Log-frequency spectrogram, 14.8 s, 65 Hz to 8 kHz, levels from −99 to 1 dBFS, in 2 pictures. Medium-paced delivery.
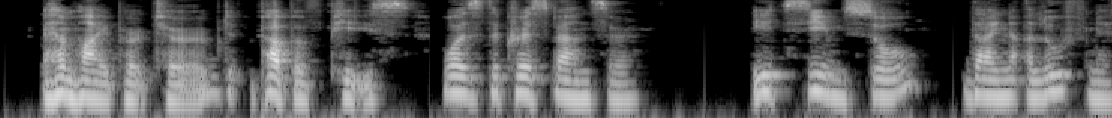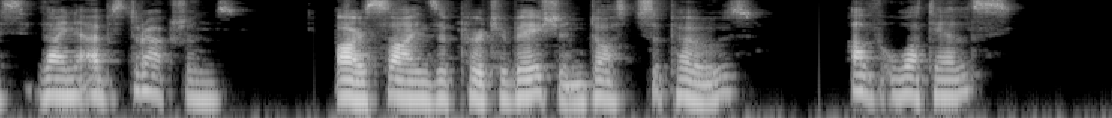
No: slow, 105 wpm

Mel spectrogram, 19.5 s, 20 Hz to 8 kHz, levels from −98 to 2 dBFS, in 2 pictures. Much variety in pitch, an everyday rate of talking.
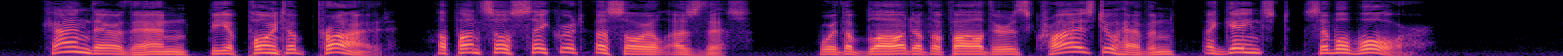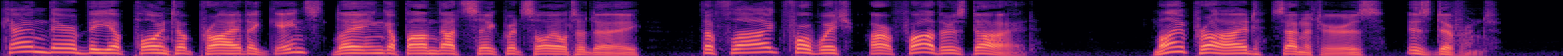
Yes: wide, 6.7 semitones; average, 165 wpm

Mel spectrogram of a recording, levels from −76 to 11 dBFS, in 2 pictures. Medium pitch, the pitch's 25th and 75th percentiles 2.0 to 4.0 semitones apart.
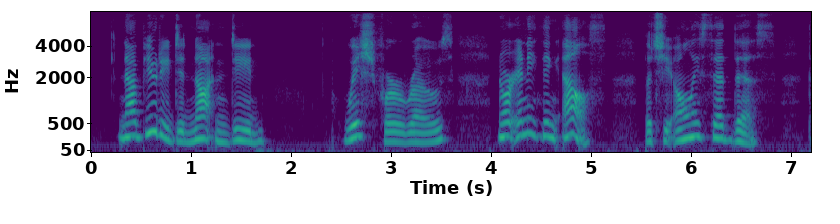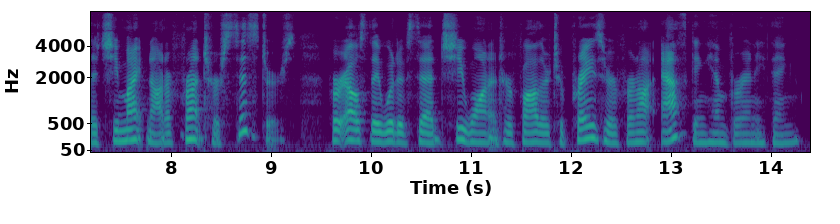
No: medium, 175 Hz; average, 4.8 semitones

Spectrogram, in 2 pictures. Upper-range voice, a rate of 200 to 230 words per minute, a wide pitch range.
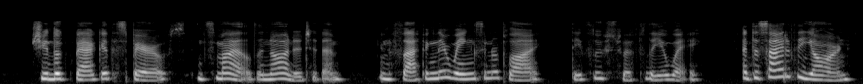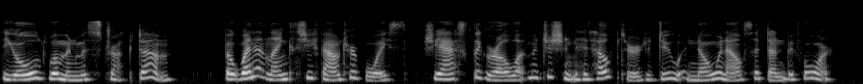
No: high, 240 Hz; fast, 205 wpm; average, 3.9 semitones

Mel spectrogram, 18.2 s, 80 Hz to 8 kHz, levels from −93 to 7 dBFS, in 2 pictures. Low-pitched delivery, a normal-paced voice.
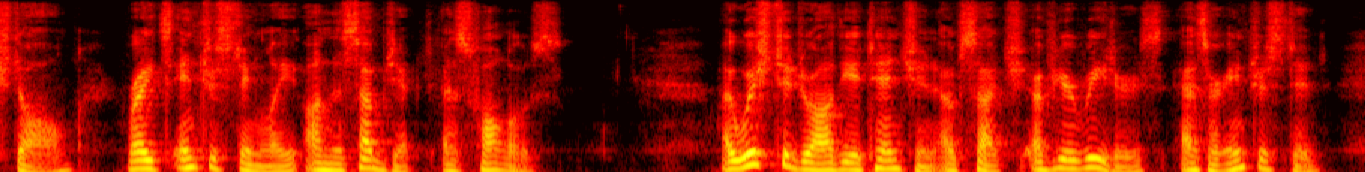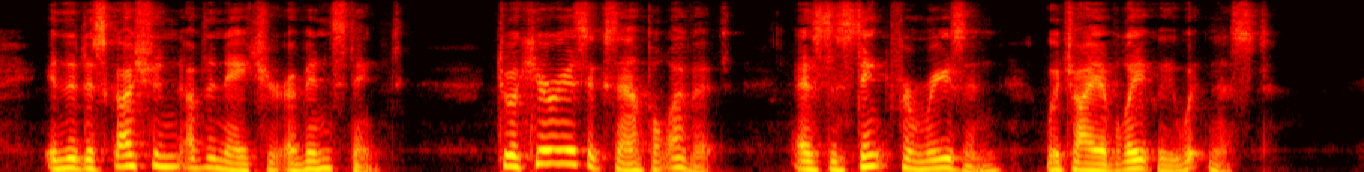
Yes: low, 130 Hz; average, 150 wpm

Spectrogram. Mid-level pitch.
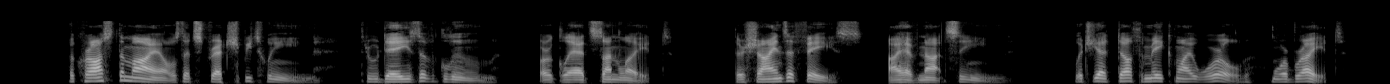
No: low, 125 Hz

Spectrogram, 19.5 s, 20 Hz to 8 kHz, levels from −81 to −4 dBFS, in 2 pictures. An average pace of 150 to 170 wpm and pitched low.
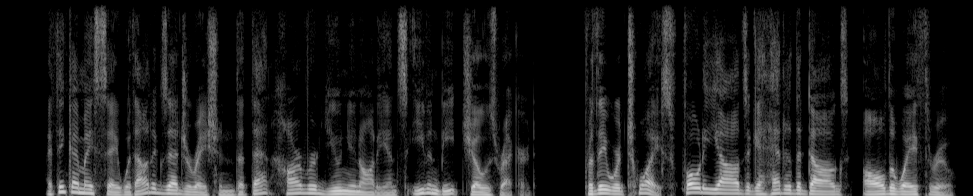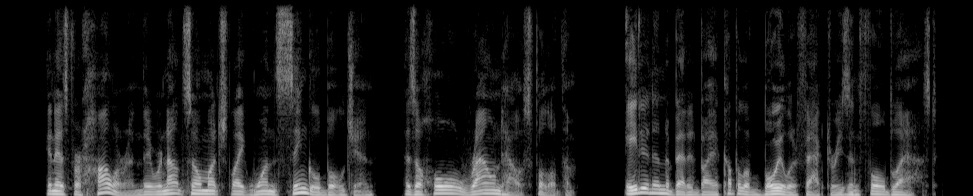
No: average, 195 wpm; low, 115 Hz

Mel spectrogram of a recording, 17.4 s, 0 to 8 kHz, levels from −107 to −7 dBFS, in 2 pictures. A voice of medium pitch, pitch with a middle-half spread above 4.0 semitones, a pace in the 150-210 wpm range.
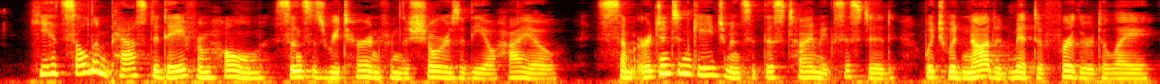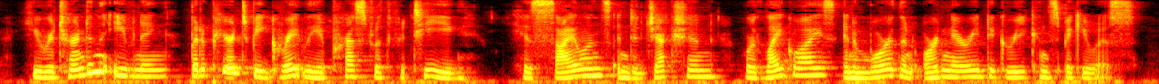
No: medium, 165 Hz; average, 3.7 semitones; average, 195 wpm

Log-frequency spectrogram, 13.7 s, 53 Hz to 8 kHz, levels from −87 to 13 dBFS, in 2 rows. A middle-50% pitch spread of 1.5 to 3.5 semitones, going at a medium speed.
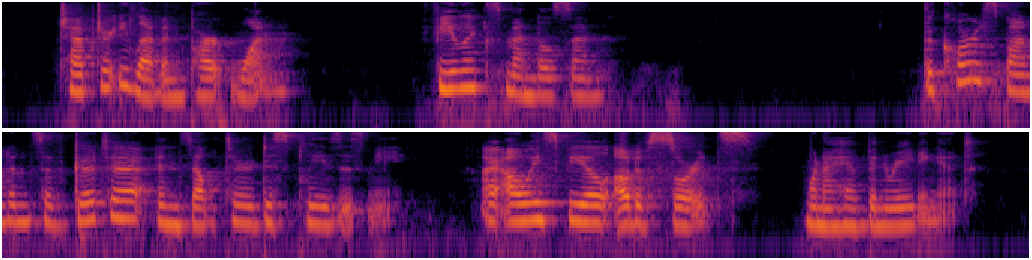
No: average, 3.2 semitones; slow, 110 wpm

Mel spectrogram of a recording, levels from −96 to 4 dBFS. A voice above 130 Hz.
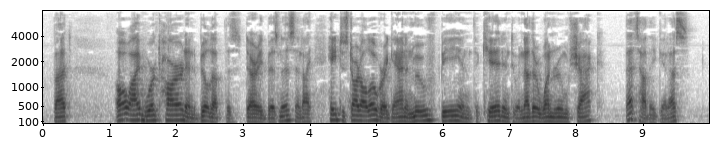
No: low, 115 Hz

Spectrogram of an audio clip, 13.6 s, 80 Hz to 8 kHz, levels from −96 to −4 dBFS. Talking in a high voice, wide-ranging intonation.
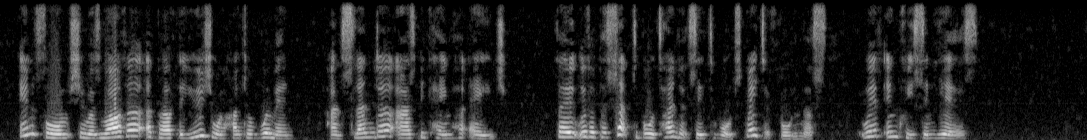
Yes: high, 245 Hz; wide, 5.9 semitones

